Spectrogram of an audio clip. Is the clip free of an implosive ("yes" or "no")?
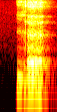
yes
